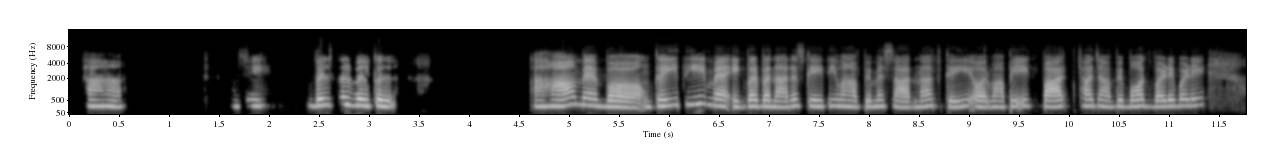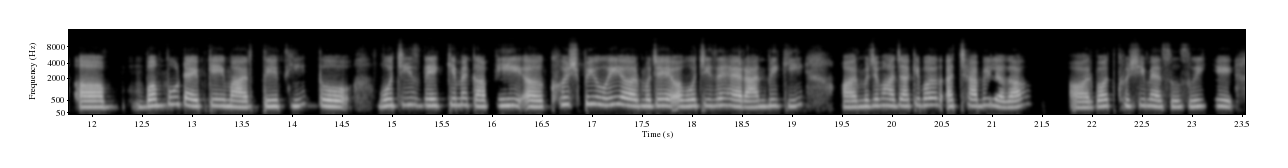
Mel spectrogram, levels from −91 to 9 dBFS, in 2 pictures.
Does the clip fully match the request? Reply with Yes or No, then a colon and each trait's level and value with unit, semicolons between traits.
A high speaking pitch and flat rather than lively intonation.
Yes: very high, 255 Hz; narrow, 2.0 semitones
